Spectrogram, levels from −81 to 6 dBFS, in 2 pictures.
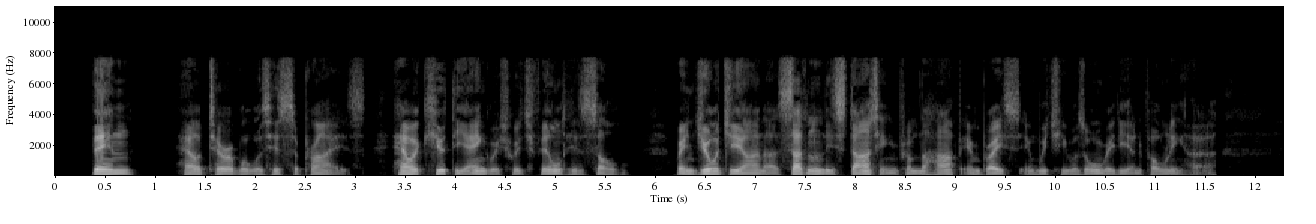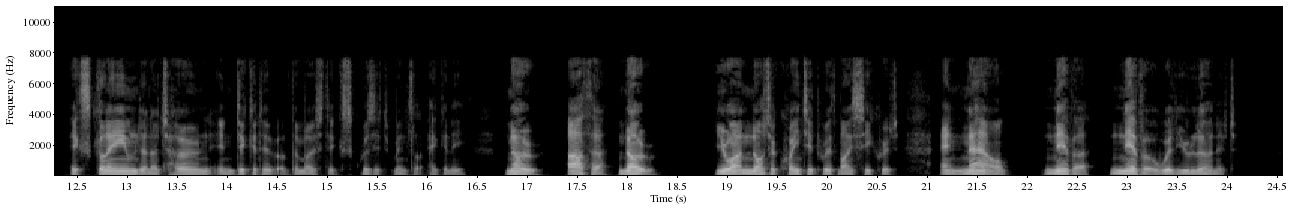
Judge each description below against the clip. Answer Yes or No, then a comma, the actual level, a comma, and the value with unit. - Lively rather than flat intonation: Yes, wide, 6.0 semitones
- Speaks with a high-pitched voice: No, low, 120 Hz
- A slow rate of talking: Yes, slow, 130 wpm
